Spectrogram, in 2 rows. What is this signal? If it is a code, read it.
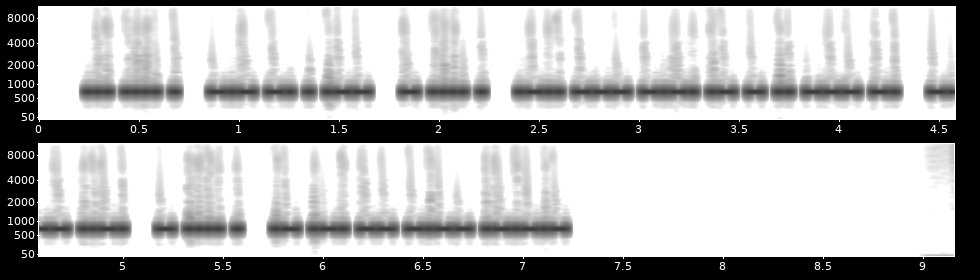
Morse code, heard as a keyed tone, about 47 wpm, 700 Hz. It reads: SHE KNEW THE LOCATION OF THE ARMY.
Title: Sentences from Top 1000 Words - Review Part 6 - 50wpm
